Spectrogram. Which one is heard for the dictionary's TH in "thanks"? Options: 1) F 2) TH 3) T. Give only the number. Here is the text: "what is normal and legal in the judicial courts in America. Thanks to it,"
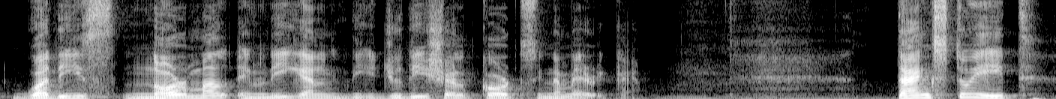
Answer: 3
